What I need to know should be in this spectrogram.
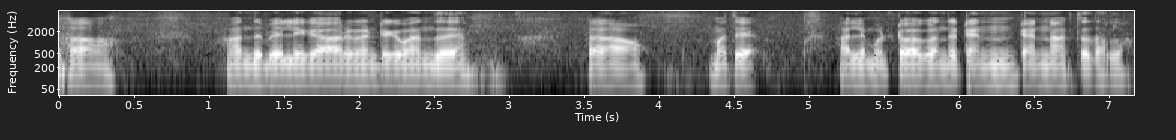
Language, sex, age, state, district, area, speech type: Kannada, male, 18-30, Karnataka, Chitradurga, rural, spontaneous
